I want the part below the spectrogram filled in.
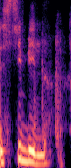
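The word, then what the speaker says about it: Sibylle: with my name yes in french we say sibil but it's an international name so it can be pronounced as you wish it's coming from ancient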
